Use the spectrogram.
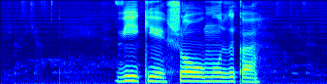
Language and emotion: Russian, neutral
